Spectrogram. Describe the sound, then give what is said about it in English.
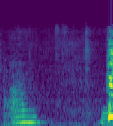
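A single sneeze: a short voiced, rising intake followed after a pause by a sudden loud, breathy burst at the very end. “Bless you.”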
